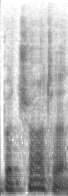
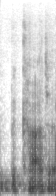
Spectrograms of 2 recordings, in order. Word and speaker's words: bachata: sonar khatib explains uh Bachata is pronounced Bachata not whatever I said which was probably bakata or something it's a really cool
